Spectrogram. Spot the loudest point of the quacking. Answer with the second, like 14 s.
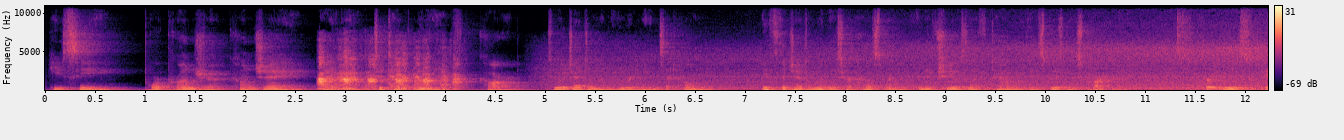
3 s.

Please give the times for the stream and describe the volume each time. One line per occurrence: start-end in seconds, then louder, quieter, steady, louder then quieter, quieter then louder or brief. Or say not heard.
4.8-12.1 louder.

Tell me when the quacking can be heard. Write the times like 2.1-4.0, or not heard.
2.7-4.2.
